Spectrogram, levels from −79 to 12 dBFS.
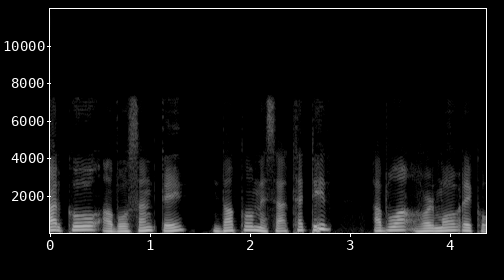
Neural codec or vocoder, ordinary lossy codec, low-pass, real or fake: codec, 16 kHz, 0.5 kbps, FunCodec, trained on LibriTTS, 25 frames a second; none; 7.2 kHz; fake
